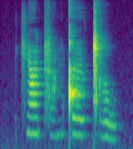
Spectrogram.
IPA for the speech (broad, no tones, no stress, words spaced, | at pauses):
t͡ʃã ʈ͡ʂa̤mǃɛl ɡ͡ǁəw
